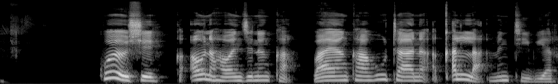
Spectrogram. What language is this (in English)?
Hausa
